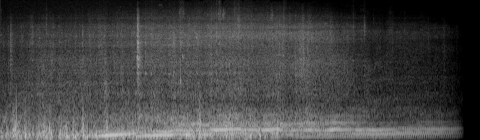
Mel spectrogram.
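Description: Chevrolet Silverado pickup truck's engine accelerating: its pitch rises, dips once and rises again, then holds steady before fading out shortly before the end.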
